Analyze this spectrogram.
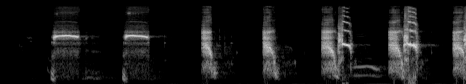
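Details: Female grey francolin call: a series of sharp, harsh high notes about every two-thirds of a second, the first two steady and tonal, the later ones rasping and rising.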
